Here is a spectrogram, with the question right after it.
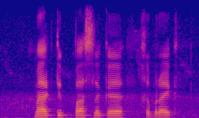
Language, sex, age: Afrikaans, male, 23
